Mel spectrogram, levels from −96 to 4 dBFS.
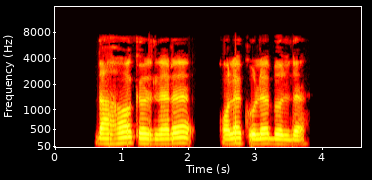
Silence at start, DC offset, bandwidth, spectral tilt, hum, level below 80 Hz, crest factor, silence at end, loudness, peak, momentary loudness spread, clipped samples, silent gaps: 0.6 s; under 0.1%; 7.6 kHz; -5.5 dB/octave; none; -56 dBFS; 16 dB; 0.85 s; -17 LUFS; -2 dBFS; 7 LU; under 0.1%; 2.13-2.45 s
